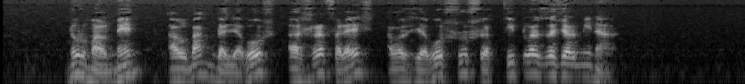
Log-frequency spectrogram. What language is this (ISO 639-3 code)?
cat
